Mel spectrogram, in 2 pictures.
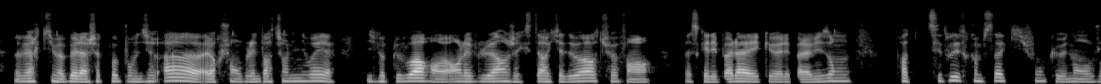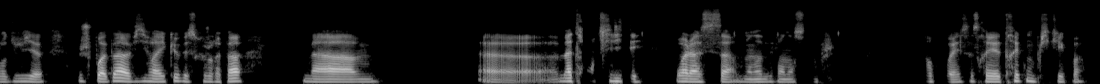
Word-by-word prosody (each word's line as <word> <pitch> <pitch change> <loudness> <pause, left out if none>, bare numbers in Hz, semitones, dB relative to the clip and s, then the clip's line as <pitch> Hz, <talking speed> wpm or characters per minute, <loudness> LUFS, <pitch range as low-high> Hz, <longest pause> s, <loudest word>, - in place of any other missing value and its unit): ma - - -3
mère 140 +1 +2
qui - - -5
m'appelle 130 0 +3
à 125 - +6
chaque 130 +1 0
fois 145 - -1
pour 135 -1 -8
me - - -4
dire: 140 +2 -4
«Ah» 160 -4 +6
alors 125 - +4
que - - -10
je - - -6
suis - - -4
en 130 - -4
pleine 130 0 -3
partie 130 +2 -2
en - - -3
ligne, 145 +1 -3
«ouais, 150 -4 +1 0.3
il 130 - -8
va 140 - -2
pleuvoir, 150 +2 +6
en 125 -2 +3
enlève 135 0 0
le 135 - -1
linge, 140 0 +3
et 125 - -6
cetera 130 +1 0
qui 130 - -5
a - - -1
dehors», 150 +4 +3
tu - - -6
vois? 140 - -3
Enfin 115 -3 0 0.3
parce 125 - -4
qu'elle 130 - 0
est 120 - 0
pas 130 +2 +2
là 140 -2 +7
et 125 - 0
qu'elle 120 -1 -1
est 120 - -3
pas - - -3
à - - +4
la 115 - +2
maison. 150 +4 -3 0.5
Enfin, - - 0 0.2
c'est 155 - -6
tout 185 - -4
des 180 - +2
trucs - - -13
comme 160 -2 -3
ça 160 +2 0
qui - - -12
font 150 -1 -9
que 135 - -10
non, 125 0 -4
aujourd'hui, 130 +2 -6
heu, 115 0 -2 0.3
je 145 -3 -5
pourrais 130 - +3
pas 150 +1 +6
vivre 135 +2 -4
avec 130 +2 0
eux - - -2
parce 135 -2 -4
que - - -13
j'aurais 125 -1 -6
pas 145 +4 +4 0.6
ma, 120 -2 +4
mmh, 120 +1 -10 1.1
heu, 115 - -4
ma 145 0 +5
tranquillité. 140 -2 -5 0.4
Voilà 130 -2 +5
c'est 120 - -6
ça, 120 -3 0
mon 120 -1 -5
indépendance 120 -1 -6
non - - -22
plus. - - -17 0.9
Donc - - -11
ouais, 115 0 -3
ça 130 - -12
serait 130 -1 +1
très 155 - -1
compliqué, 140 -4 -5
quoi. 120 +2 -11
130 Hz, 245 wpm, -24 LUFS, 125-145 Hz, 1.1 s, là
